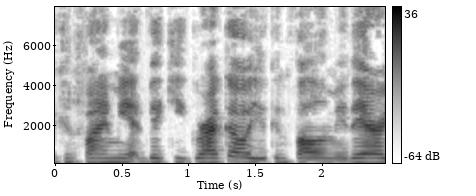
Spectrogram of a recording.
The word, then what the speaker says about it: Greco: Greco, just like Roman wrestling. Vicki Greco, Vicki Greco audience, the owner of Nevada Small Business Consulting.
